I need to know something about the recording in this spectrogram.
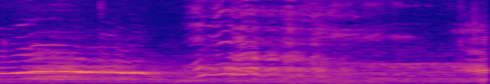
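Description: A horse whinnying: a long, high, held call in the first second, then a quavering, wavering tail.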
